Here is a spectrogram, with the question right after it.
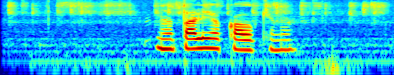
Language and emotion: Russian, neutral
